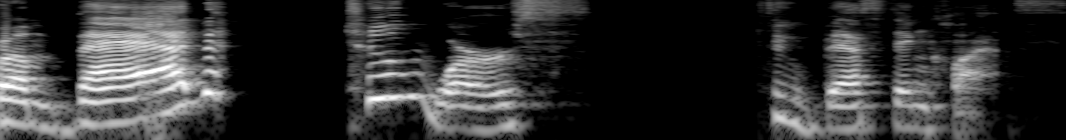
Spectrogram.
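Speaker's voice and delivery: slow, halting, each phrase drawn out and broken. Speaker repeating a book title for the audience, said slowly. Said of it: "Let's say that slowly again".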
